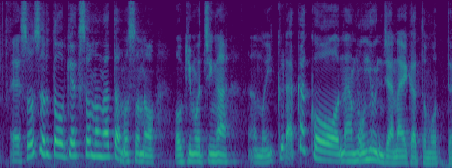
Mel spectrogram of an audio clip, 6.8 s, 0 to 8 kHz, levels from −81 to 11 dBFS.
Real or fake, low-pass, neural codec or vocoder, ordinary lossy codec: fake; none; codec, 16 kHz, 2 kbps, FunCodec, trained on LibriTTS, 25 frames a second; none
